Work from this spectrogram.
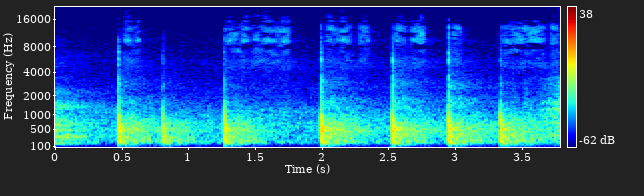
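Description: A pen writes in a notebook in short scratchy strokes, seven distinct bursts at a brisk, uneven rhythm, close and quiet.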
